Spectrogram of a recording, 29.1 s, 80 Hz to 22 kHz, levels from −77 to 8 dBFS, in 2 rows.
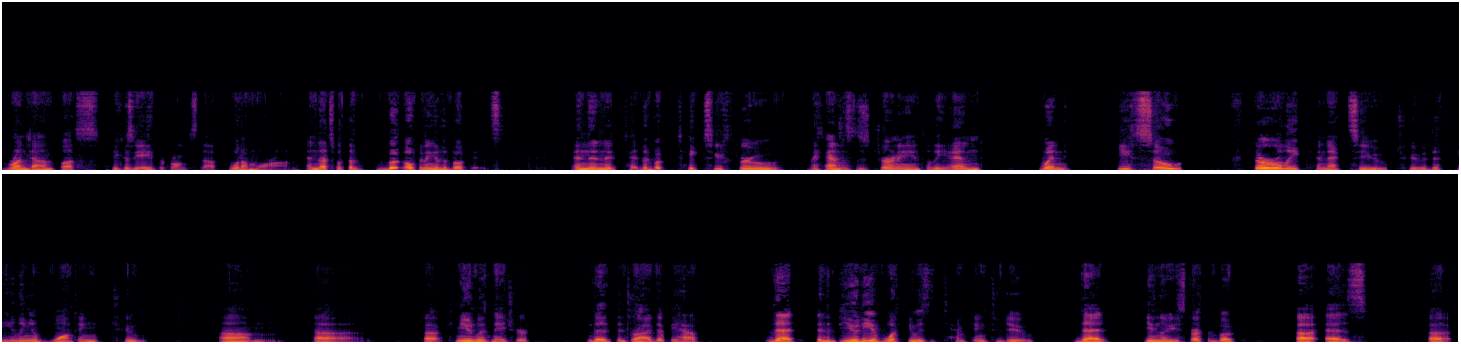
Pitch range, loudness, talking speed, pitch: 115-135 Hz, -25 LUFS, 170 wpm, 120 Hz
